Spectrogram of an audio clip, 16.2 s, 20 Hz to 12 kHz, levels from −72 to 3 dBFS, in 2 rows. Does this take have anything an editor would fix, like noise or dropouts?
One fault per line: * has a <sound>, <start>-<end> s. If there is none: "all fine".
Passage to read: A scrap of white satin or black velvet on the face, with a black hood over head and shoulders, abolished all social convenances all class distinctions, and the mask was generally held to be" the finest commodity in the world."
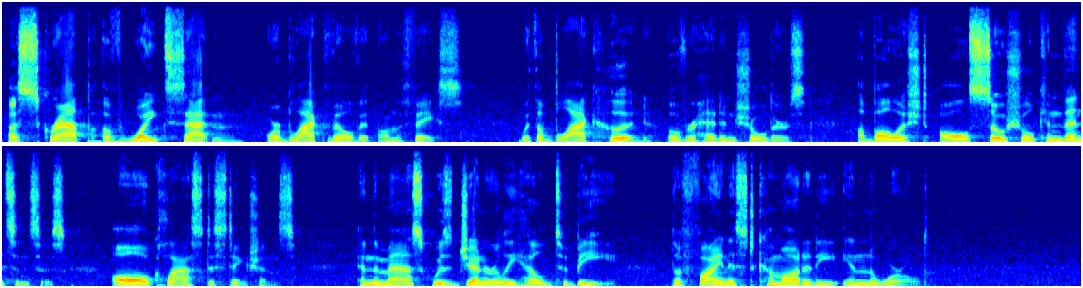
all fine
